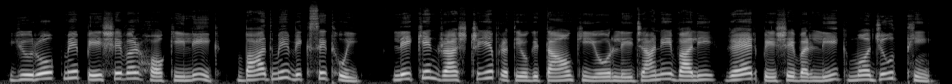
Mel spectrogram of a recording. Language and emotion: Hindi, neutral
